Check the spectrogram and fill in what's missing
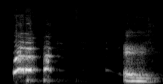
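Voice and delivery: shrieked high and loud in disbelief; sudden high incredulous cry; stunned outburst. Real, not acted. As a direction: blurt it out, not believing your eyes. Reacting to fake crying video.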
